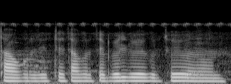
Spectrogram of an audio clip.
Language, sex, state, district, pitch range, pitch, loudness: Chakma, female, Tripura, Dhalai, 150-160 Hz, 155 Hz, -16 LUFS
